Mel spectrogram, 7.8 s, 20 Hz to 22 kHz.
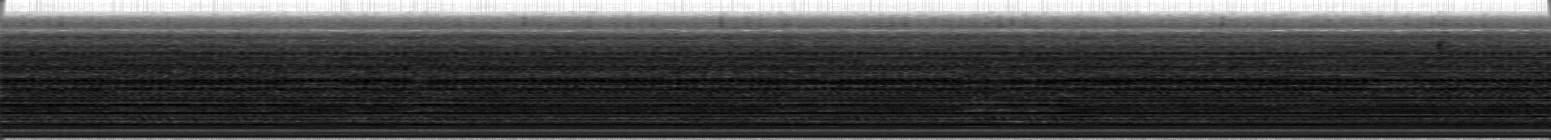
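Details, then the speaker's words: Air-ride compressor on a chopped LS-powered 1940 Chevy coupe: quiet when first plugged in, then a steady motor drone with a fast rattly pulse about three per second; noisy compressor with a small tank that runs too long. "see when I first unplug it or when I first plug it in it sounds nice and quiet and then that noise goes there it goes"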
